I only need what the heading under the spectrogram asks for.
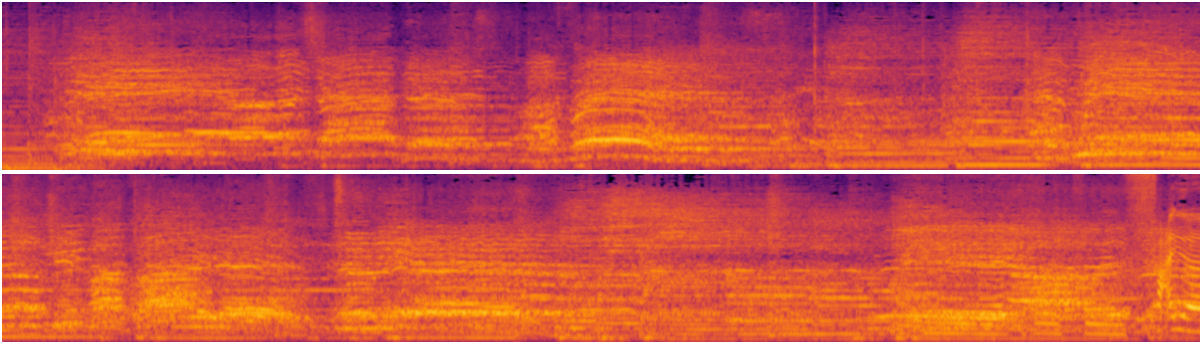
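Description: A large crowd sings a victory anthem together, many voices blending into a loud, sustained chorus that swells and holds steady for the whole stretch, with a deep bass line beneath.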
